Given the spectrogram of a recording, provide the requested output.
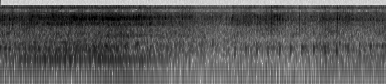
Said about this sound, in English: That is one of our new bombing planes, now arriving for establishing our Purple Triangle Kingdom.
